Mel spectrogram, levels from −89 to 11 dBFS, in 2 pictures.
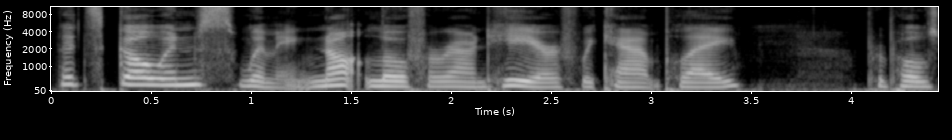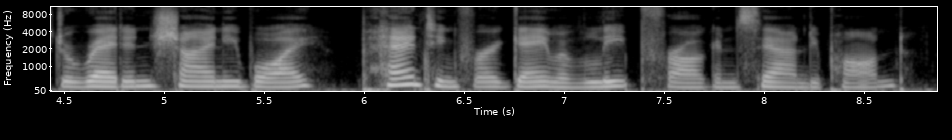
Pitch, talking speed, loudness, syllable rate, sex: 195 Hz, 190 wpm, -20 LUFS, 4.4 syllables/s, female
